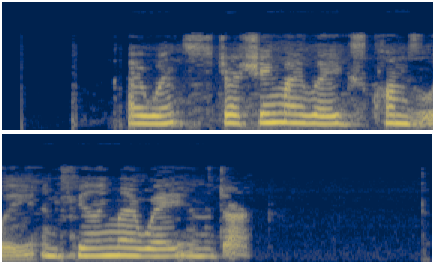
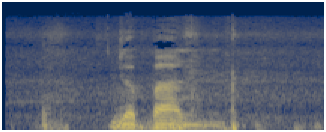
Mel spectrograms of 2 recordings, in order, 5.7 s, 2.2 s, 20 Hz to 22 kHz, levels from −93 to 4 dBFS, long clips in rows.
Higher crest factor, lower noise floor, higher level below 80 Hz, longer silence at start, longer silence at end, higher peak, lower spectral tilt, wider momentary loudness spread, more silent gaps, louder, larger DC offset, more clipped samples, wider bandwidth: second, 16 dB vs 22 dB; first, -73 dBFS vs -43 dBFS; second, -66 dBFS vs -44 dBFS; first, 0.85 s vs 0.25 s; first, 1.25 s vs 0 s; about the same, -2 dBFS vs -2 dBFS; about the same, -5 dB/octave vs -6 dB/octave; second, 10 LU vs 22 LU; neither; first, -18 LUFS vs -22 LUFS; neither; neither; second, 8 kHz vs 14.5 kHz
